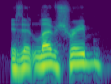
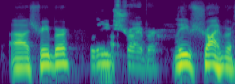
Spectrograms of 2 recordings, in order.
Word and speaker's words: Liev Schreiber: Is it Lev Schreiber? Liev Schreiber. Thank you.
